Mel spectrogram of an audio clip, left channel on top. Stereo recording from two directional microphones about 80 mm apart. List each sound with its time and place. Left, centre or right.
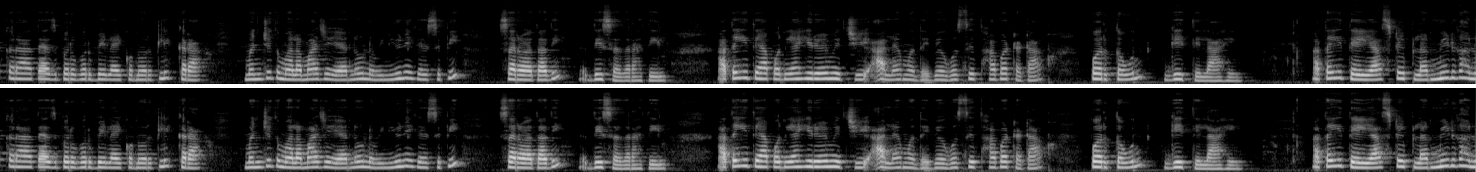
0.0 s speech: right
2.5 s a woman's voice: right
10.4 s speech: right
